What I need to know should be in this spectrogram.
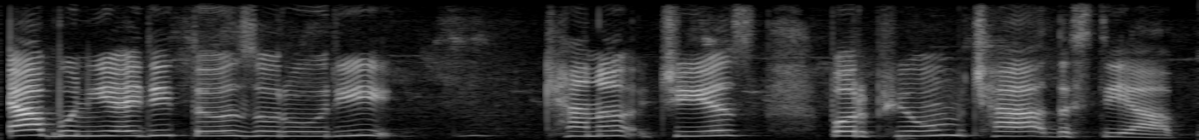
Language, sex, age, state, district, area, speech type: Kashmiri, female, 18-30, Jammu and Kashmir, Kulgam, rural, read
